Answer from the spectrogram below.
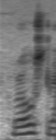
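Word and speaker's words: Rosé: Me parece que una de ellas será Rose, la de Blackpink, según se pronuncia, también estaría Shine It, el chico de O'Neill, y aparente y alegadamente parece ser que también estará la conocida Sora de Mamú.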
